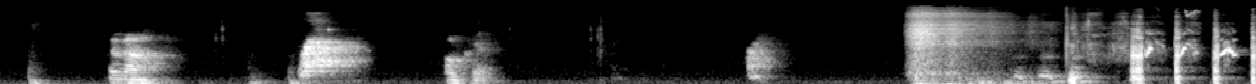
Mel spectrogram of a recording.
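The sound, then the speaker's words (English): A dog barks at a package delivery in short, separated bursts, pausing between them, then breaks into a louder, rapid flurry of barks at the end. No one speaks. “There's a package coming. My dog will not stop.”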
